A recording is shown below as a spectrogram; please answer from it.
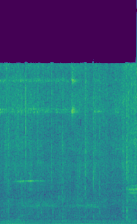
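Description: A large flock of pigeons flapping their wings as birds take off and land, with scattered wing claps over a low steady rumble.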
